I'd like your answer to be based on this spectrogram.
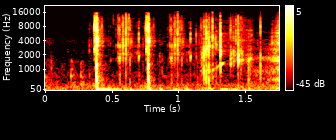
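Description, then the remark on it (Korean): A handmade sound effect of an egg being cracked: two sharp taps against a hard edge, then a brief crackling, crunchy rustle of breaking shell. No voices, fairly quiet. “계란 깨는 소리예요.”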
